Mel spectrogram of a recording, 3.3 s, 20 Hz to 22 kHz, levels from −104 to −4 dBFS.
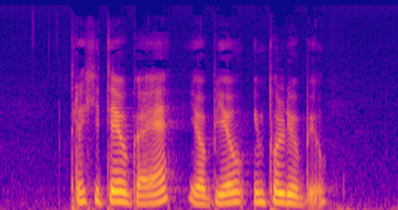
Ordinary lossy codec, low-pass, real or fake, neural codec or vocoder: MP3, 96 kbps; 19.8 kHz; real; none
